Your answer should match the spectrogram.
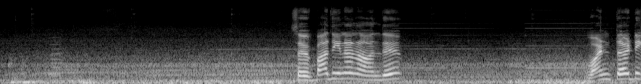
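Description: Low, steady cabin rumble of the 2023 Jeep Grand Cherokee's two-litre engine and tyres while it is being driven at speed. A man's voice is heard briefly about three seconds in.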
